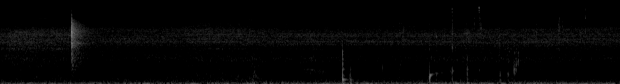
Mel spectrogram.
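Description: Faint steady hiss of room tone through a desk microphone, with one short breathy sound about a second in and a few faint ticks in the second half.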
